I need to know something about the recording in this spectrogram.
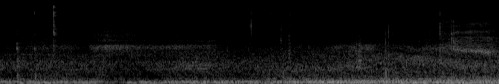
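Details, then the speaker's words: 1955 Buick 322 Fireball nailhead V8 first running after revival: lumpy idle with a faint irregular tick on one side that clears with higher rpm; suspected exhaust leak from a hole in the exhaust or valve train, not confirmed. "It runs pretty good. I'm ready to get rid of that exhaust leak, make sure that ain't a valve train noise."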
